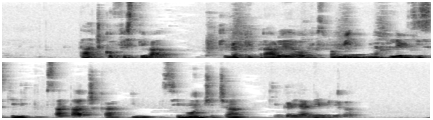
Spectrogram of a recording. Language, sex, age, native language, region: Slovenian, male, 18-29, Slovenian, Central Slovenia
